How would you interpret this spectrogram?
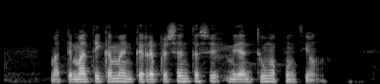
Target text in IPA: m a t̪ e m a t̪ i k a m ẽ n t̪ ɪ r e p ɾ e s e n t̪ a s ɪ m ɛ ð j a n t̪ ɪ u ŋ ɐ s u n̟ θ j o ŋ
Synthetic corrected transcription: m a t̪ e m a t̪ i k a m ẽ n t̪ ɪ r e p ɾ e s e n t̪ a s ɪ m e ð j a n t̪ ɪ u ŋ ɐ f u n̟ θ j o ŋ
